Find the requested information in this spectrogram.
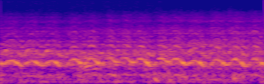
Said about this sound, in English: trying to figure out how to get this car started. There's a rumor that it may just be out of gas.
